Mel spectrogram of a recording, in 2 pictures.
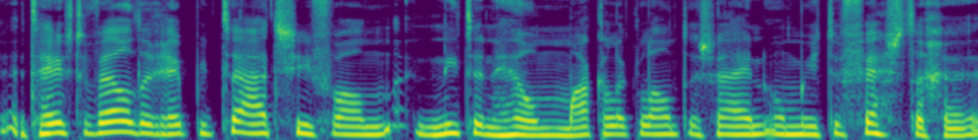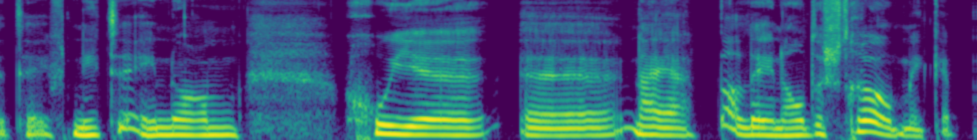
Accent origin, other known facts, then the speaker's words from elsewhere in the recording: Berkel-Enschot, North Brabant, Netherlands; ik ben geboren en getogen in Berkel en Schot, ook al is dat later geannexeerd door Tilburg.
